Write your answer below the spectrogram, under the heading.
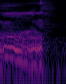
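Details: Alice, a pet fox indoors in a kitchen, squeaks to be petted: a single drawn-out, wavering whine under a second long, sliding gently downward then lifting slightly at the end, followed by quiet room hush.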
